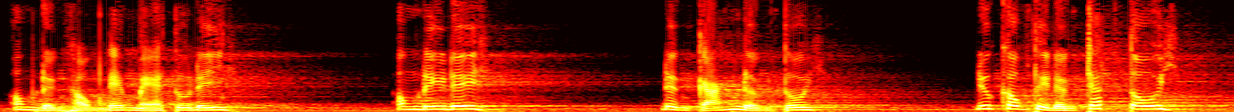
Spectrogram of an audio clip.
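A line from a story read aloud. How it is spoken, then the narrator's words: Girl screaming. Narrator (Vietnamese): Con bé lại thét lên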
